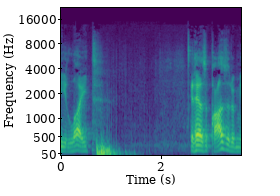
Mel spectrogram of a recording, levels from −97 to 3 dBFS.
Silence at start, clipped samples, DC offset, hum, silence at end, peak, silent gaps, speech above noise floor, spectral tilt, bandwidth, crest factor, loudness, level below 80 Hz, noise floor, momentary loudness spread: 0 s; under 0.1%; under 0.1%; none; 0 s; 0 dBFS; none; 38 dB; -4.5 dB/octave; 12 kHz; 22 dB; -20 LUFS; -34 dBFS; -57 dBFS; 11 LU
